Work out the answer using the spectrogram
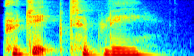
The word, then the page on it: predictably: British English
